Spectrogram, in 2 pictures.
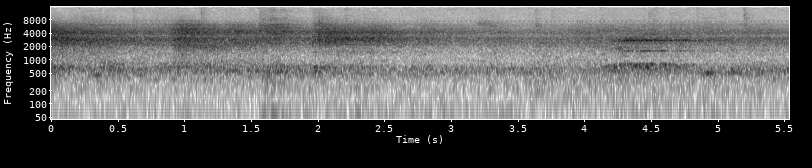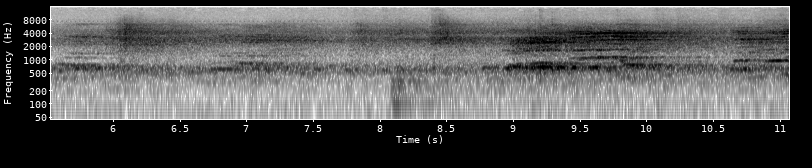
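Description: Skate blades scrape across ice in a large echoing rink.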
